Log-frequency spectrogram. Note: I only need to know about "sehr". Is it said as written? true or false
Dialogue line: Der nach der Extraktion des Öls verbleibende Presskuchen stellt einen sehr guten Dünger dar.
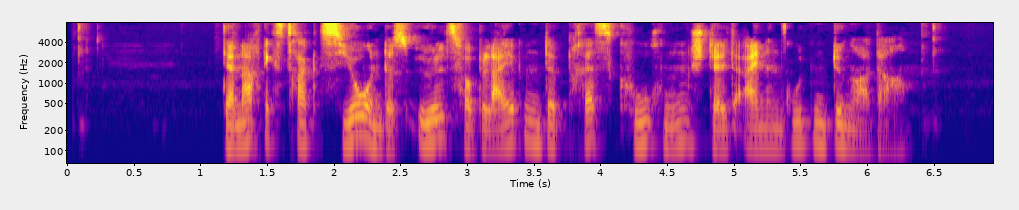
false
